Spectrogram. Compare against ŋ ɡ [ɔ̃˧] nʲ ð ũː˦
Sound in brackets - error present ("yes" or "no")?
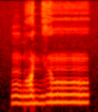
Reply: no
